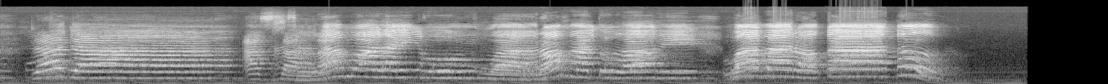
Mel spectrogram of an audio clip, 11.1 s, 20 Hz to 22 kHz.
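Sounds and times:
children singing: 0.0s - 9.5s.

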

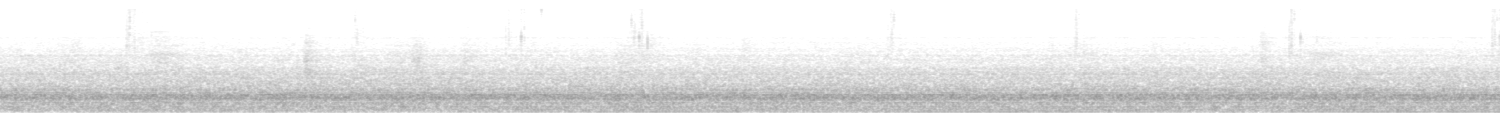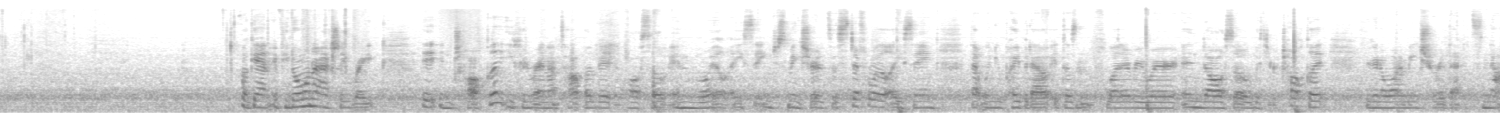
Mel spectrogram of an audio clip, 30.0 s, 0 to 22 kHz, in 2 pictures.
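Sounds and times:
steady background hum: 0.0s - 30.0s.

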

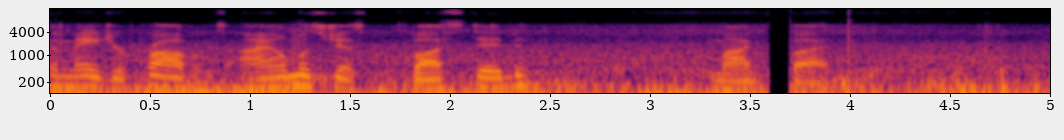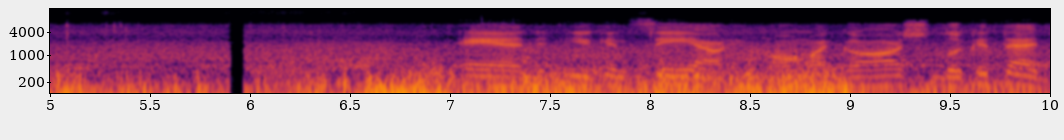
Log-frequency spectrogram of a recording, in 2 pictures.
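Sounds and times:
road traffic hum: 0.0s - 10.0s
wind buffeting microphone: 0.0s - 10.0s.

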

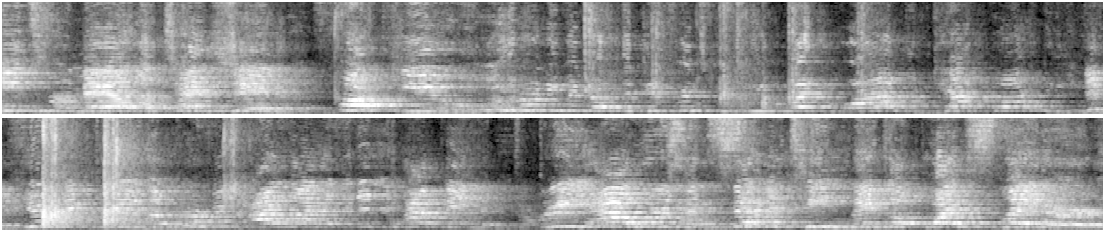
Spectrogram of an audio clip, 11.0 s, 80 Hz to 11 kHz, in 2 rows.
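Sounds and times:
people clapping: 2.6s - 4.5s, 5.6s - 6.9s.

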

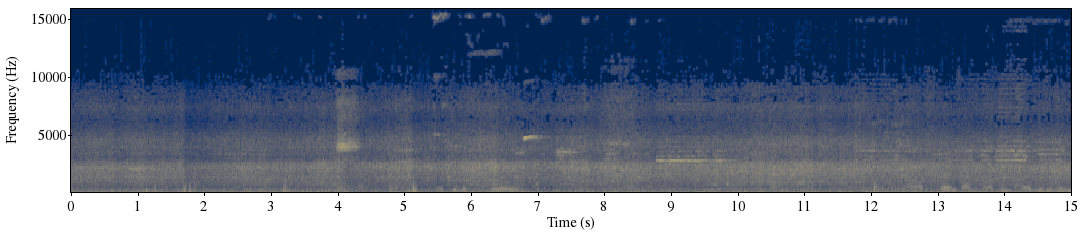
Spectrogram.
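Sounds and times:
motorcycle engine and road noise: 0.0s - 15.0s.

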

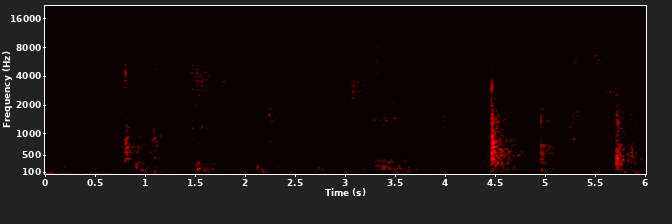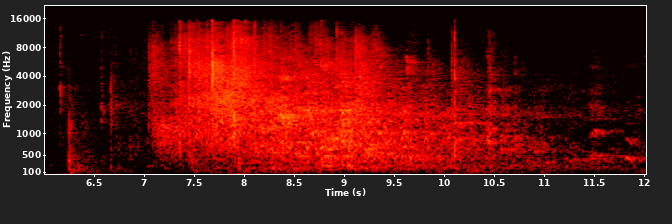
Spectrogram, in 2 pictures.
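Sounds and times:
murmur of audience chatter: 7.2s - 11.9s.

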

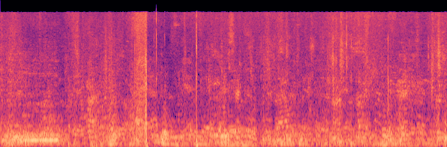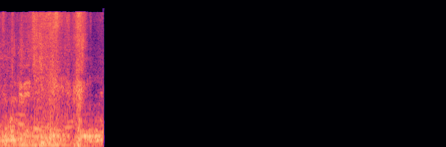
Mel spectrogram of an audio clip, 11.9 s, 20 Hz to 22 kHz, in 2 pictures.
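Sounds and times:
indistinct chatter: 0.0s - 7.4s.

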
